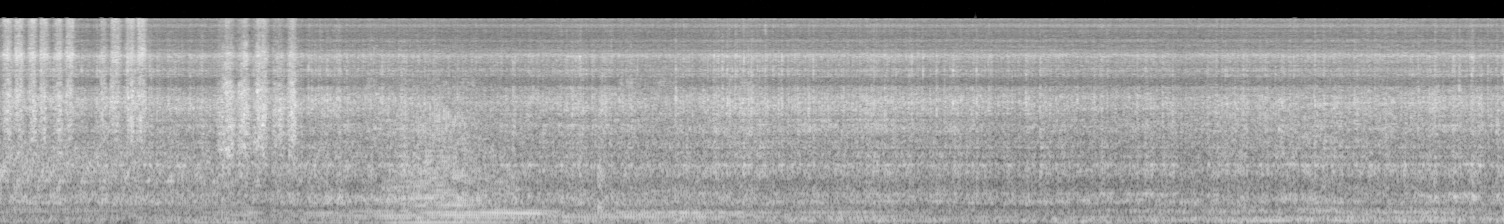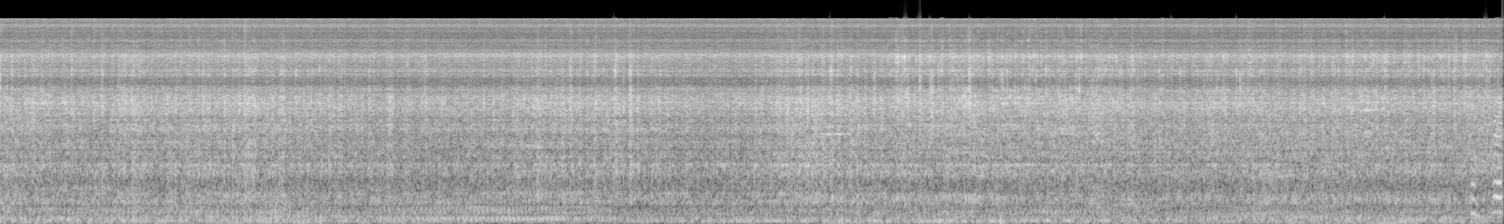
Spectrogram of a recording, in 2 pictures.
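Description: A metal file rasping across the teeth of a hand saw, stroke after stroke, as the saw is sharpened.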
